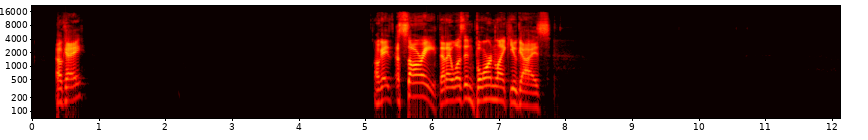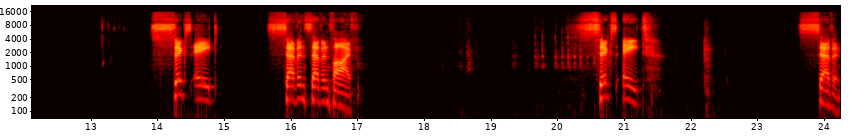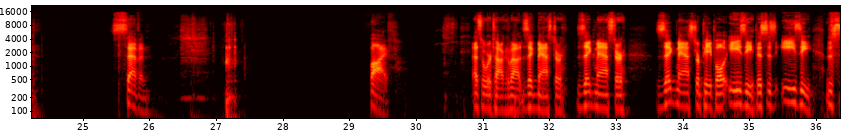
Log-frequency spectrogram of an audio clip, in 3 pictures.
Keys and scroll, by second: 6.3 alt++, 18.6 alt+{.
